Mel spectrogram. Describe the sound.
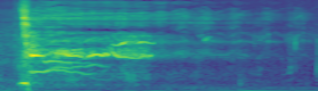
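A mouth-made fart imitation: one sharp burst opens a buzzy, wavering raspberry that lasts about a second and trails off, followed by a few faint clicks and breaths.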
